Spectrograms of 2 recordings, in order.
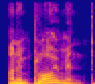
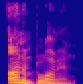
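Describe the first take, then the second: First: The stress is on the syllable ploy. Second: The stress is on the syllable un. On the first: The speaker calls it right. "ploy prononcer plus fort que tout" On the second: The speaker calls it wrong. "Si m'ta prononcer on nan plus fort que tout"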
